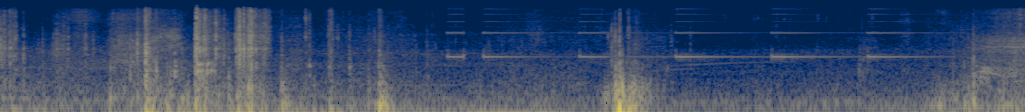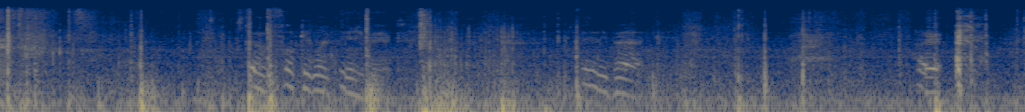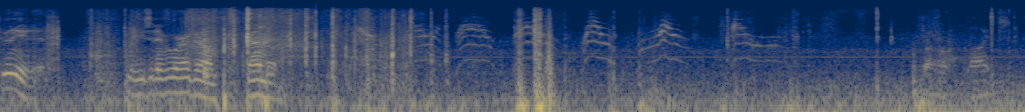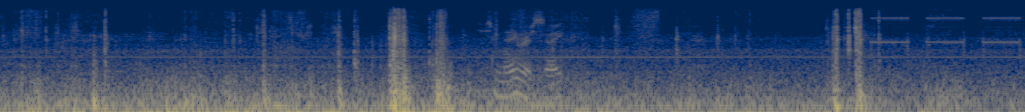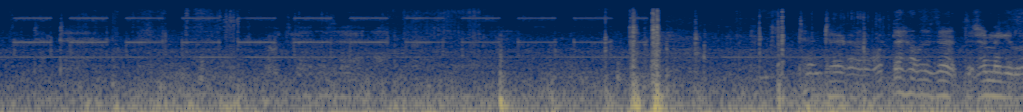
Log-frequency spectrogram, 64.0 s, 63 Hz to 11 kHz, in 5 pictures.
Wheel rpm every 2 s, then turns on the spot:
0, 0, 0, 0, 0, 0, 0, 0, 0, 0, 0, 0, 0, 0, 0, 0, 0, 0, 0, 0, 0, 0, 0, 0, 0, 0, 0, 0, 0, 0, 0, 0.
none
